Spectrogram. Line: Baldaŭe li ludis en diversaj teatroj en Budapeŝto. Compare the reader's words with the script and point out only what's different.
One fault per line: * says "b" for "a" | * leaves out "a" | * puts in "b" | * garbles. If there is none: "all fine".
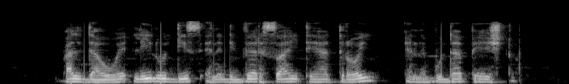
all fine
